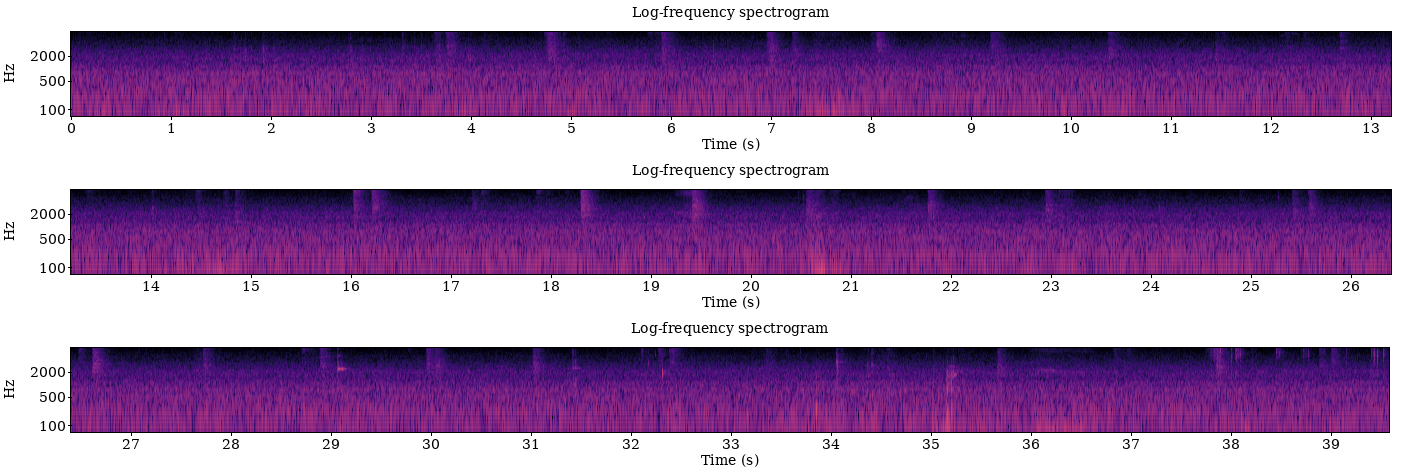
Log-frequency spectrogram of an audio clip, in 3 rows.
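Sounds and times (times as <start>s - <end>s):
steady low hum with fixed tones: 0.0s - 39.5s.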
